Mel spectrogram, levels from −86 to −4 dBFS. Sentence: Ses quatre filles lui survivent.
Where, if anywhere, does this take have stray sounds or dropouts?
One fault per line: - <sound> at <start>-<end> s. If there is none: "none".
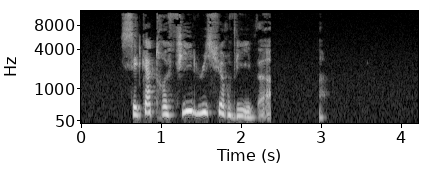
none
